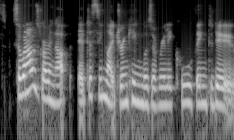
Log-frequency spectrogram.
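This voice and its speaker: There is a dry, close sound with no echo as a woman with a British accent talks very fast at a medium pitch. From UK. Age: 20s. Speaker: lifestyle vlogger. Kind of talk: personal storytelling to camera.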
